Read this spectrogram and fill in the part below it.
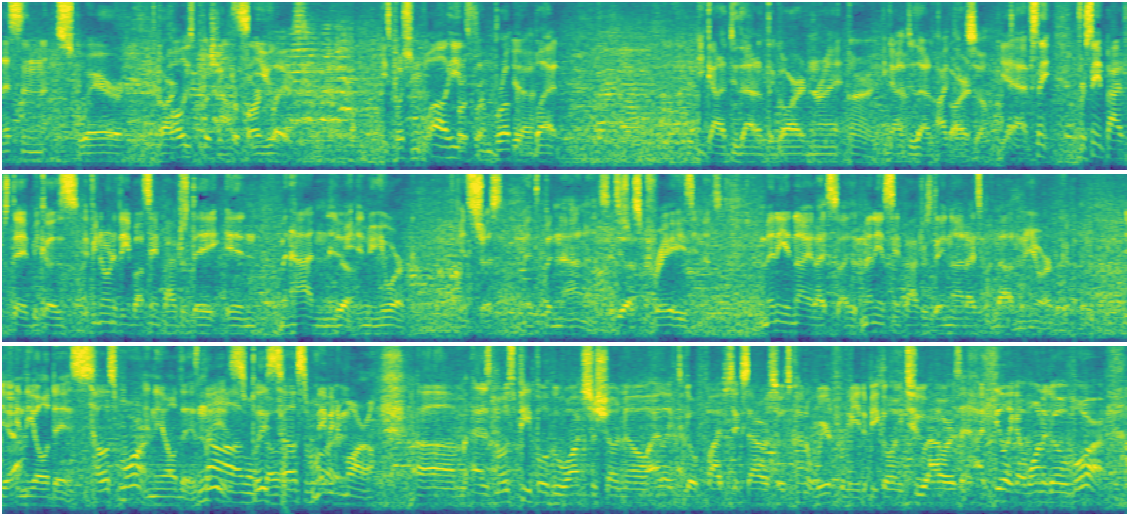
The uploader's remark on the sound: On this special edition of The MMA Hour, live from Las Vegas, site of Mayweather vs.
